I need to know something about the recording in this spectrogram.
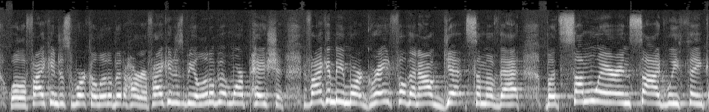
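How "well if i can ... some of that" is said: fast, rushed bargaining; fast striving inner monologue; anxious inner voice. Retold or imitated. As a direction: rattle it off quickly. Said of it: "We always want to work for it".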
